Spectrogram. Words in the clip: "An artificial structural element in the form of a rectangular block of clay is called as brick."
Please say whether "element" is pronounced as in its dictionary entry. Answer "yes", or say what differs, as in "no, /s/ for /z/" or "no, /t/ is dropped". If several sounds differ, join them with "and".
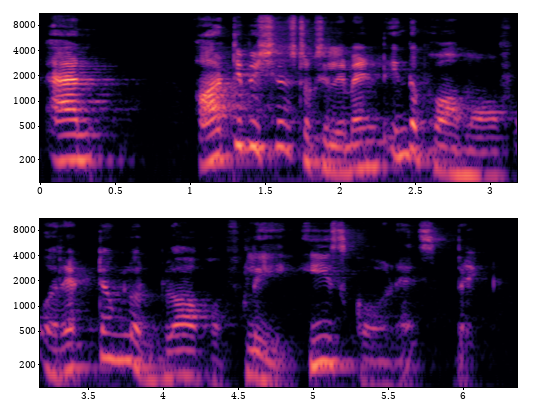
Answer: no, /l/ is dropped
